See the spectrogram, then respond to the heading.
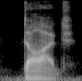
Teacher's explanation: You don't say that middle D at all. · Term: Completely silent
